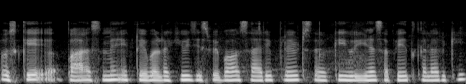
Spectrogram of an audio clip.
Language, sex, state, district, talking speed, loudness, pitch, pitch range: Hindi, female, Bihar, Patna, 230 wpm, -13 LUFS, 200 Hz, 195-210 Hz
